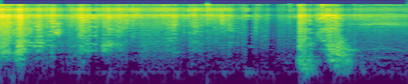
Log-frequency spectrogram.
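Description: Crumpled aluminium foil crinkling as it is handled, fading out within the first second. About three seconds in comes a short sound from a man's voice.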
